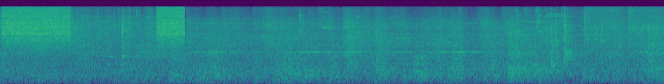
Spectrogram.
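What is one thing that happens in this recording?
Factory machinery hums and clanks steadily in a large echoing hall.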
